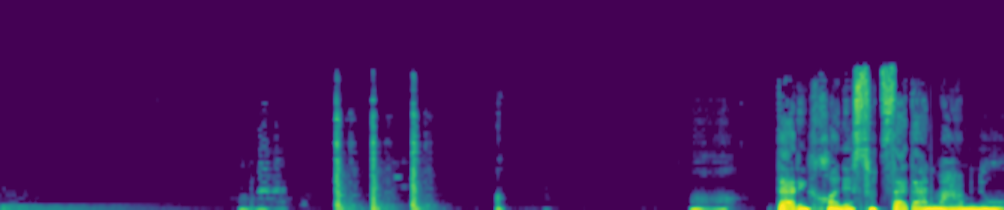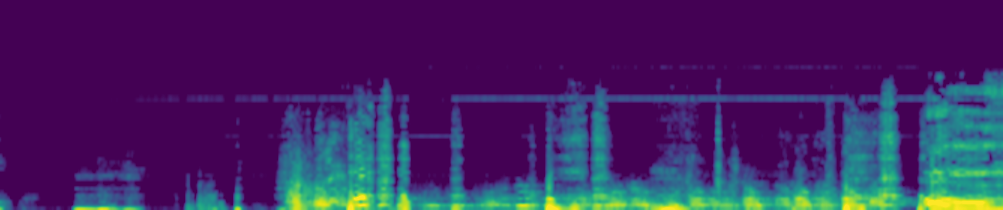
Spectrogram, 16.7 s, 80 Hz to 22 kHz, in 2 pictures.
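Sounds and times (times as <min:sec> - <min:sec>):
speech: 0:06.5 - 0:09.4
several dogs barking, yipping and whimpering: 0:10.7 - 0:16.4.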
